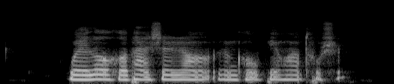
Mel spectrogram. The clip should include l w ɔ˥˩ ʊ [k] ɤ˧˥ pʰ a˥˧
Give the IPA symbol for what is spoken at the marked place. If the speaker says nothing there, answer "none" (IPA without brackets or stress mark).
x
